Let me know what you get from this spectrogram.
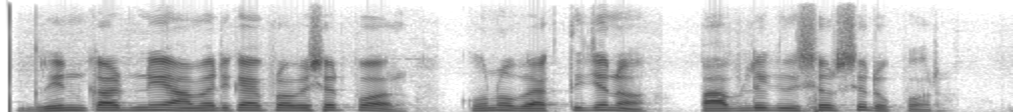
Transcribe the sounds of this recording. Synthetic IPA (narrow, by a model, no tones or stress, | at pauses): ɡɾinkaɾɖnijeameɾikaepɾɔbeʃeɾpɔɾ | konobɛk̚t̪id͡ʑɛno | pablikɾisoɾseɾupo̰ɾ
